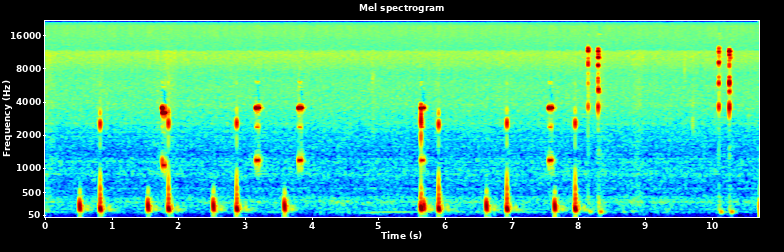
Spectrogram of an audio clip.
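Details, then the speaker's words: Simulated normal heartbeat from a human heart anatomy app: steady paired lub-dub thumps at about 60 beats a minute, briefly interrupted, with light device clicks. "there is also an audio element to this app so in this clip you can hear the heart"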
